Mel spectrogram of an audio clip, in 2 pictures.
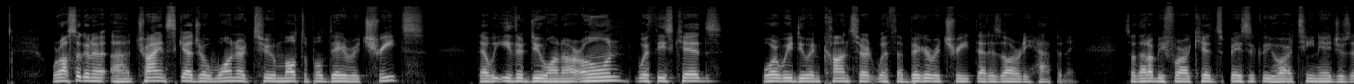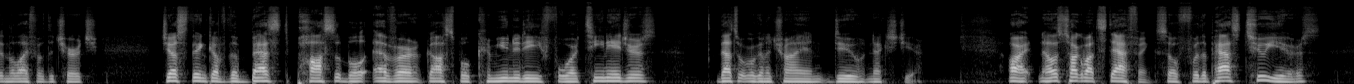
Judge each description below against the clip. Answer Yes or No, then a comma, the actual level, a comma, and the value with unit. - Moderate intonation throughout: No, narrow, 2.1 semitones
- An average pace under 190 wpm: No, average, 195 wpm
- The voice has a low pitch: No, medium, 145 Hz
